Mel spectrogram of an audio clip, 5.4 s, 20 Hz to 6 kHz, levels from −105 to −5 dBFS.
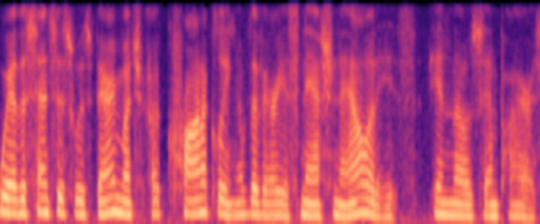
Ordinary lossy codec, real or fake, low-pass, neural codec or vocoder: AAC, 48 kbps; real; 5.4 kHz; none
